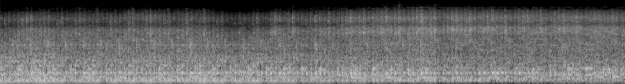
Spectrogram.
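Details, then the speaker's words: Engine at idle, recorded inside the firewall where it is loudest: loose, uneven knocking at roughly three beats a second, also heard when accelerating or cruising; the owner now doubts it is from the back of the engine, cause not pinned down. "But I can also hear it under power going down the road when I'm either accelerating or just cruising along."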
